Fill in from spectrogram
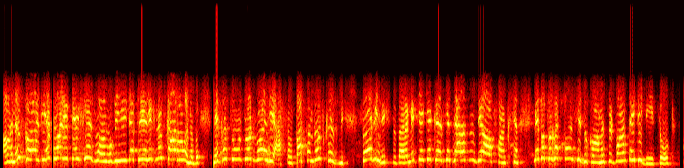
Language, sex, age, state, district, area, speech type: Kashmiri, female, 30-45, Jammu and Kashmir, Ganderbal, rural, conversation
